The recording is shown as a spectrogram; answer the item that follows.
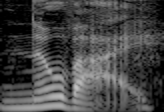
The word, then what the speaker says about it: Novi: that he lives in is spelled no oovi any thoughts about how you might well I don't know na'vi or Novi it seemed like The Logical ones but what is it Novi noi isn't that weird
